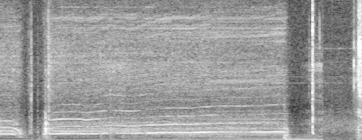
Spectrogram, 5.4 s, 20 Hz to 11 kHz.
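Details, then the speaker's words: 1991 Alfa Romeo Spider passenger-side window, final test after a new Centerline motor with the door panel refitted: a steady, even hum for about four seconds with no grinding, catching or slowing, a smooth, healthy window. "and that is a wrap window is perfect now this one was not working at all"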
